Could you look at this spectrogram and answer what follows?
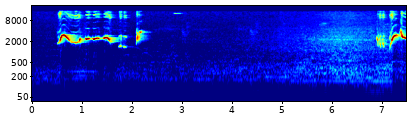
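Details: Lively singing of an Orange-banded thrush (Zoothera interpres), a songbird kept for its voice, in a tutor recording: looping warbled whistles and a lower slurred note, a pause of several seconds, then the warbling resumes.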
